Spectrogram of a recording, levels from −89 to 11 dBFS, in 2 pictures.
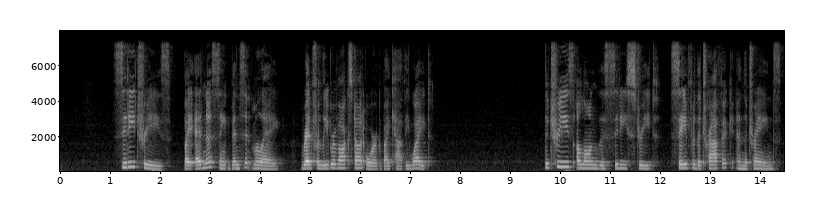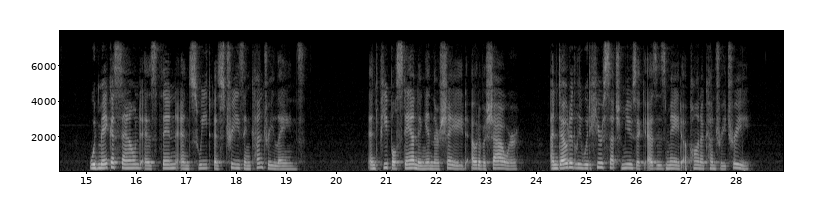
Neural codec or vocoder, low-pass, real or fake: none; 7.2 kHz; real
